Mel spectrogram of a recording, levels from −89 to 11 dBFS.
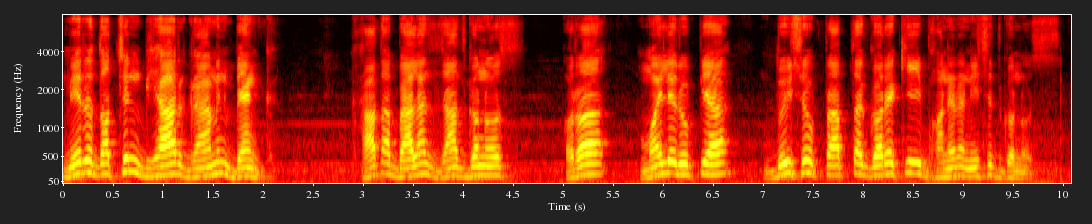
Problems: constant background noise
